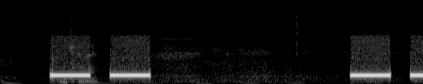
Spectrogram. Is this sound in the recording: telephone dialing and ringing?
yes

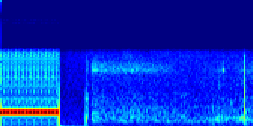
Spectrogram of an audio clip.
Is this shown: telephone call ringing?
yes

